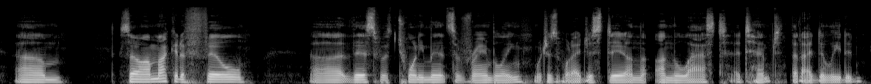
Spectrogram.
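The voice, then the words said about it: Hoarse voice. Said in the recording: “a week of VBS is why my voice is hoarse.”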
